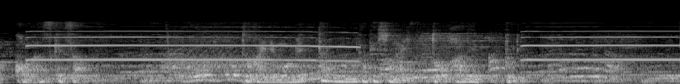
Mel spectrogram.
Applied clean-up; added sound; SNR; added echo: none; Wind instrument, woodwind instrument; 4 dB; reverberation time 0.8 s.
